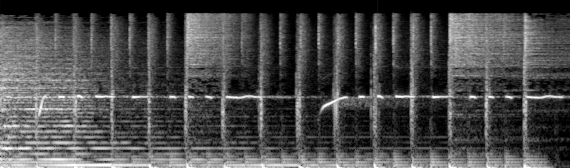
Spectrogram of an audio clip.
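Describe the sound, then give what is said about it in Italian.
A steady, high whistled note holds one pitch, a single-note song, over rhythmic musical accompaniment with sharp percussive hits, with a couple of brief upward slides. No one speaks. “La canzone mononota ha avuto i suoi antesignani, uno su tutti Rossini, …, …, è anche facile da fischiettare.”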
